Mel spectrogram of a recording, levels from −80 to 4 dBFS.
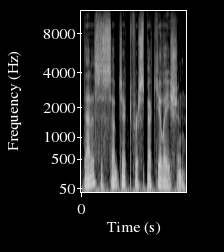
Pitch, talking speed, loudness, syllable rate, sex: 85 Hz, 170 wpm, -17 LUFS, 4.8 syllables/s, male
